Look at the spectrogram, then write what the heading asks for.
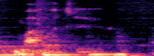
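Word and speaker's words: Mamoudou: Also, we kind of butcher the lead actor's name on this throughout. It is pronounced Mamadou.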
